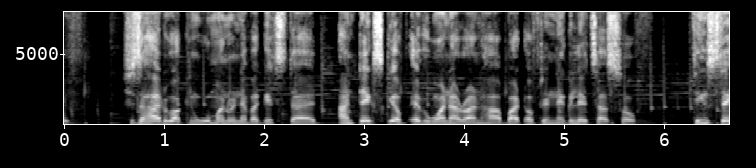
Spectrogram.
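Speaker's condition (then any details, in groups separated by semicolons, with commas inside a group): No condition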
